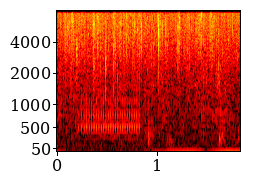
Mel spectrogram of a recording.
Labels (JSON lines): {"label": "biophony, croak", "recorder": "SoundTrap 500"}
